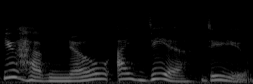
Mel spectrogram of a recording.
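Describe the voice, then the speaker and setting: An actress voicing a sharp-tongued, fed-up young adult sister in a video game, talking bluntly and sarcastically. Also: female voice, medium pitch, animated, slow pace, breathy edge. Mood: dry.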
